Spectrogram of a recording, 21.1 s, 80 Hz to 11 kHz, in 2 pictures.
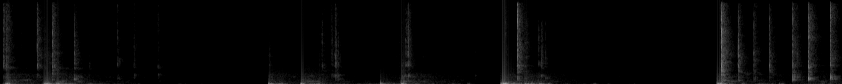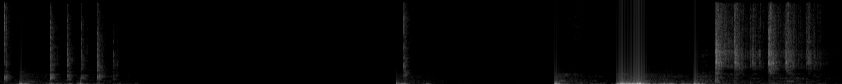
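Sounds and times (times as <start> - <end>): toys knocking and rattling: 19.3 - 21.0
sharp toy clicks: 19.5 - 20.9.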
